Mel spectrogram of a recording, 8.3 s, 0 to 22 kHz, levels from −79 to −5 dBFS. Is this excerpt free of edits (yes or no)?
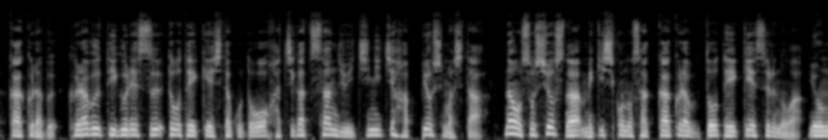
no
